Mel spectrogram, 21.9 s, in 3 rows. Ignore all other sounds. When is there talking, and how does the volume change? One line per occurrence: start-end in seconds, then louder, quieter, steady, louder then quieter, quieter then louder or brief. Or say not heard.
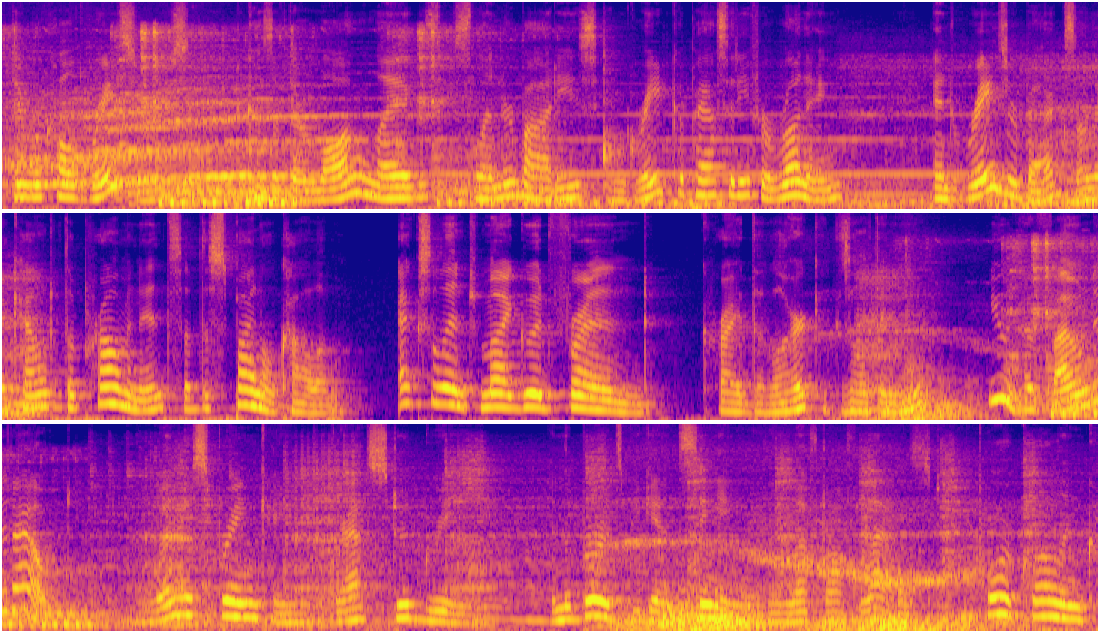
0.1-21.8 steady.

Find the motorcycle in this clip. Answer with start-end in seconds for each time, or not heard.
0.0-7.6, 13.0-21.8.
